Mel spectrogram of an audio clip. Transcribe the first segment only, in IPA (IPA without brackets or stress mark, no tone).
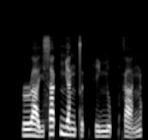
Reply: ɹ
